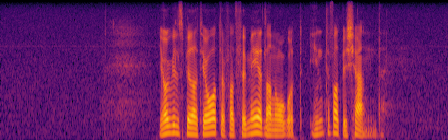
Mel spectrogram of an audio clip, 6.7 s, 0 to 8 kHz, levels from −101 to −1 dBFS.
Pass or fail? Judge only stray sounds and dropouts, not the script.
pass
